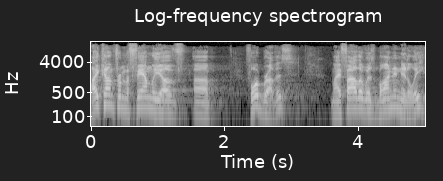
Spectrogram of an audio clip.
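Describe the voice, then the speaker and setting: Speaking at a fairly quick pace, a man with a New England accent uses a fairly high pitch with ordinary pitch variation. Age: 60s. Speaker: commencement speaker. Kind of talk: commencement speech.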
